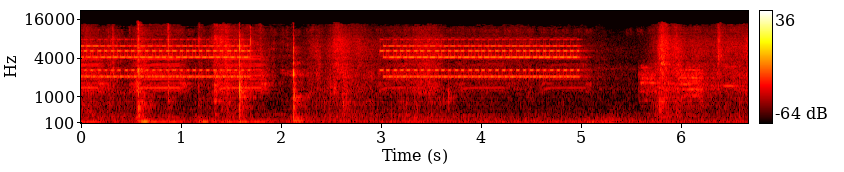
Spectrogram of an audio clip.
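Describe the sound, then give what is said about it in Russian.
A telephone rings on a bedside table, sounding as a couple of faint bursts of high, trilling electronic tones separated by a short pause, with no talk. “Тумбочка, на которой звонит телефон.”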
